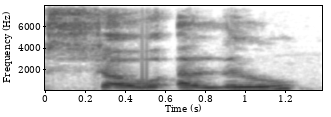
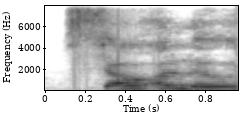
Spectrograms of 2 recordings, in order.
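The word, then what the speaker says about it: Sowelu: get some more advice s-o-w-e-l-u like just so so aloo so aloo stands for wholeness that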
